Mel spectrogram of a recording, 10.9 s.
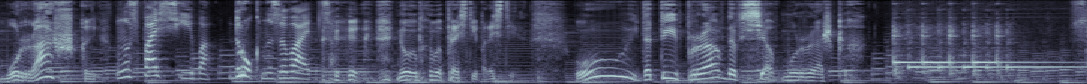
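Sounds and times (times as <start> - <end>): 
speech: 0.1 - 9.6
laughter: 3.3 - 4.0
electronic doorbell ringing insistently: 8.9 - 10.8.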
